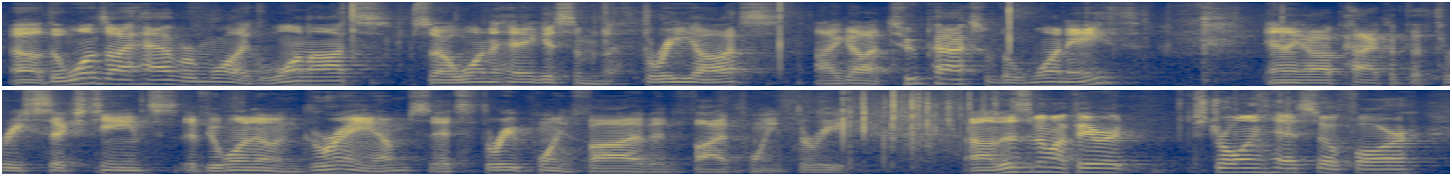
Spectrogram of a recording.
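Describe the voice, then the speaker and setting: A young adult man with a slightly hoarse voice from a cold, chatting casually and rambling with many ums while unboxing fishing gear. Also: lowish voice, animated, normal speed, sharp tone, slight background noise. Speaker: fishing vlogger.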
